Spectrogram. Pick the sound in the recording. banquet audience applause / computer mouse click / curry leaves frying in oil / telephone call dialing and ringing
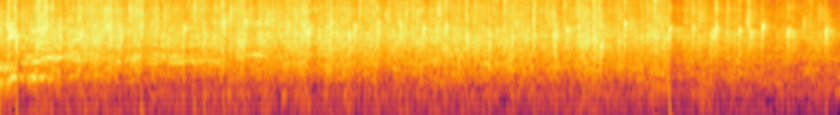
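banquet audience applause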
